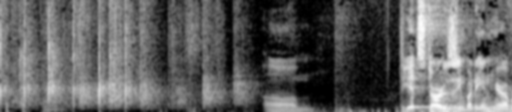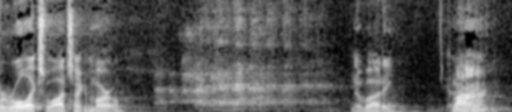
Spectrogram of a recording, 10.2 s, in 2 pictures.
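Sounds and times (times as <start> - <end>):
laughter: 0.0 - 0.8, 6.7 - 8.5
scattered hand claps from a small crowd: 0.0 - 2.6
speech: 4.0 - 6.5, 8.6 - 10.2.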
